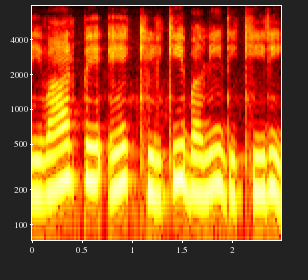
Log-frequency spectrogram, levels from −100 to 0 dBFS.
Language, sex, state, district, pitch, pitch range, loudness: Rajasthani, female, Rajasthan, Nagaur, 205 Hz, 190-235 Hz, -12 LUFS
